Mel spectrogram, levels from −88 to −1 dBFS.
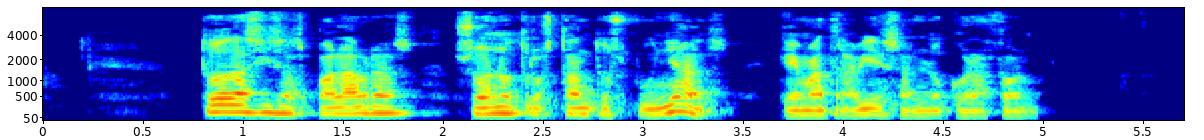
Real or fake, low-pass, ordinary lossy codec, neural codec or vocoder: fake; 7.2 kHz; MP3, 64 kbps; vocoder, 22.05 kHz, 80 mel bands, Vocos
